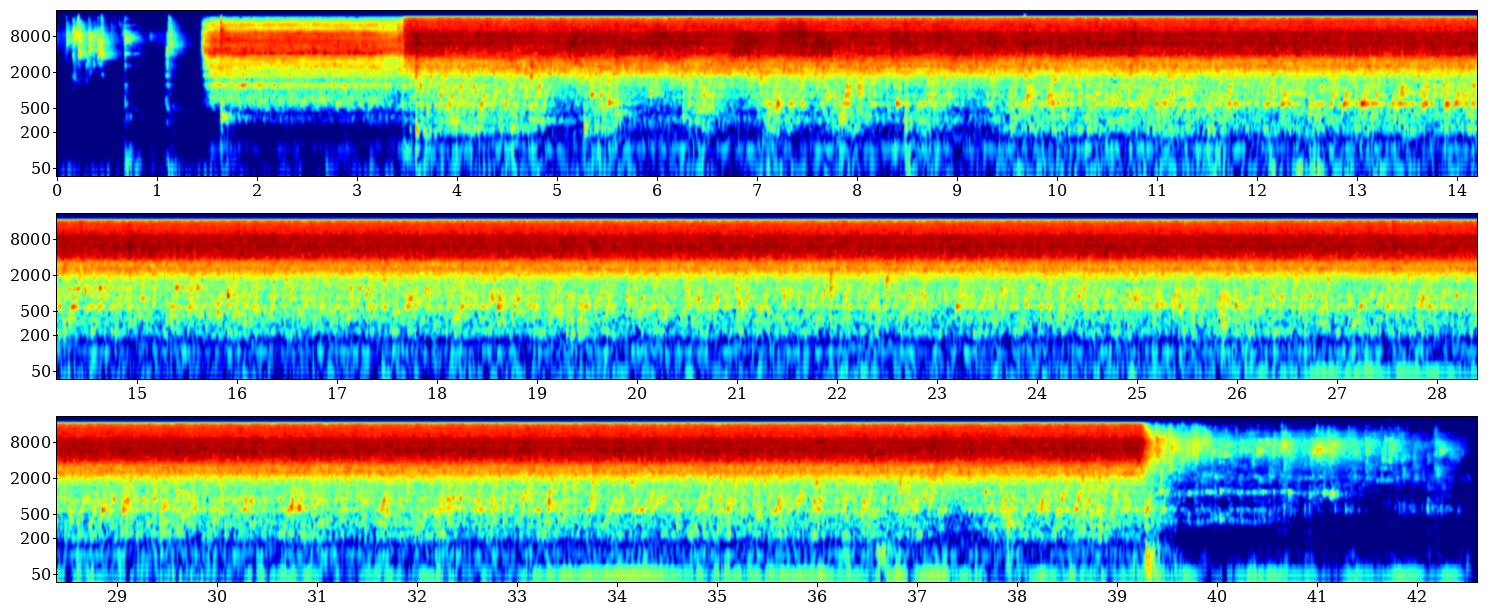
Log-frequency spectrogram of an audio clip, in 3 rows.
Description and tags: Running water bathroom
Recorded with a crude DIY binaural microphone and a Zoom H-5.
Cut and transcoded with ocenaudio.
bath, bathroom, crude-binaural, drain, drip, home, sink, splash, water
